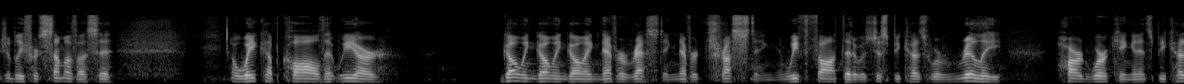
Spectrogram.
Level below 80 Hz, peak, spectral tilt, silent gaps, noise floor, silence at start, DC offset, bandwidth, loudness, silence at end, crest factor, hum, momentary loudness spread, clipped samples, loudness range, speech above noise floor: -84 dBFS; -8 dBFS; -2.5 dB/octave; none; -69 dBFS; 0 s; under 0.1%; 11 kHz; -28 LUFS; 0 s; 22 dB; none; 12 LU; under 0.1%; 1 LU; 40 dB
